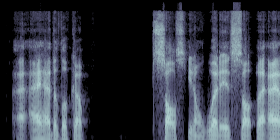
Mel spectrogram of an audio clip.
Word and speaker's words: SLSA: And then it's like, no, it's pronounced salsa.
